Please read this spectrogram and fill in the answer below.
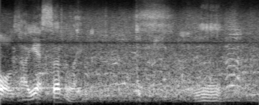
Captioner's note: sighs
